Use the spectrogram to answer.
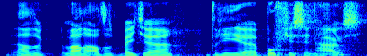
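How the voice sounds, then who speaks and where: A woman's voice: mid-range voice, flat delivery, normal speed, warm tone, a little hiss or hum. Chatty middle-aged woman encouraging at church. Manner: chatty, direct address. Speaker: church member responding to a testimony. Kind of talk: warm personal encouragement.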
